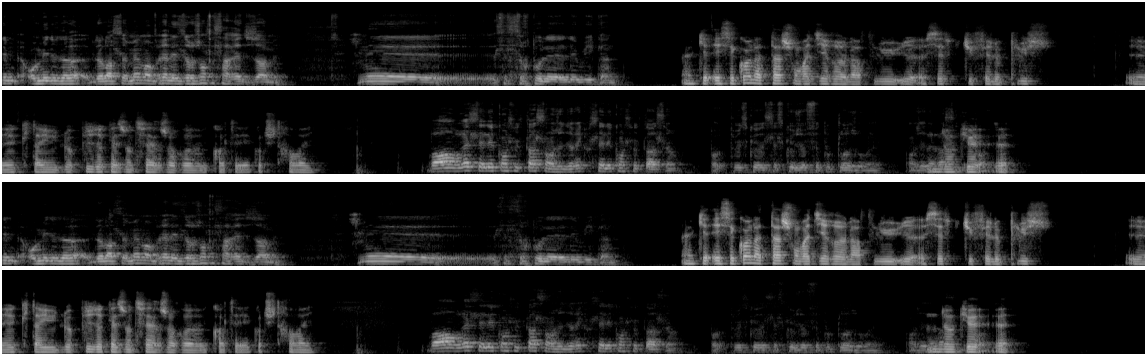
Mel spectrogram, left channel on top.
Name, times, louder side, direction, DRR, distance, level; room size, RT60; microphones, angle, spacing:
voice 1, 0.0-2.8 3.6-6.1 15.7-18.2 18.5-20.2 20.5-21.5, left 2 dB, 70° left, 1.2 m, -32 dB
voice 2, 6.8-10.5 11.2-14.5 20.7-21.5, right 3 dB, 40° right, 0.7 m, -28 dB
17.5 x 6.2 x 2.8 m
head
